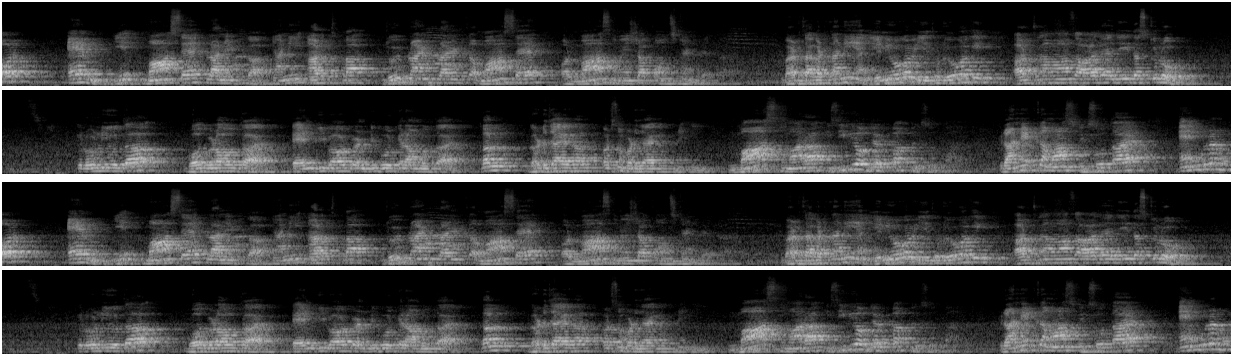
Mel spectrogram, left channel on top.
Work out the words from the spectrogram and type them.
m ये मास है प्लैनेट का, यानी अर्थ का, जो भी प्लैनेट का मास है, और मास हमेशा कांस्टेंट रहता है, बढ़ता घटता नहीं है। ये नहीं होगा, ये थोड़ी होगा कि अर्थ का मास आज है जी 10 किलो नहीं होता, बहुत बड़ा होता है, 10 की पावर 24 के राउंड होता है, कल घट जाएगा परसों बढ़ जाएगा, नहीं। मास हमारा किसी भी ऑब्जेक्ट का फिक्स होता है, प्लैनेट का मास फिक्स होता है, एंगुलर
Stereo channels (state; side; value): normal; both; correlation 0.41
